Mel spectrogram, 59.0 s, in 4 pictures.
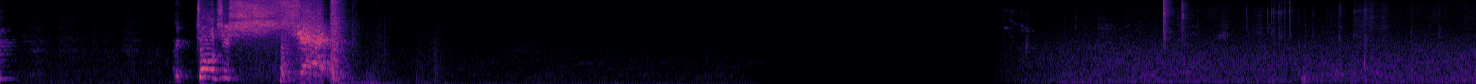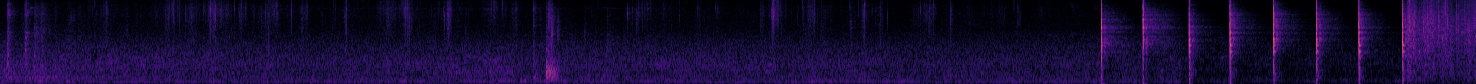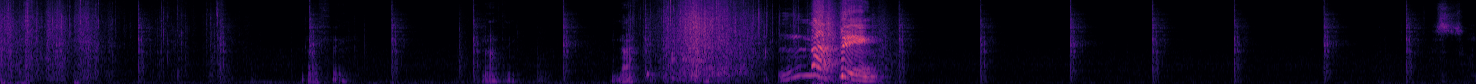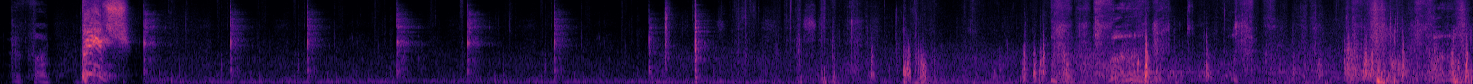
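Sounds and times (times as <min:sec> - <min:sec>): footsteps on a hard surface: 0:15.1 - 0:25.1, 0:45.9 - 0:59.0
newspaper pages rustling: 0:15.4 - 0:20.1, 0:28.8 - 0:32.0, 0:35.9 - 0:38.3, 0:51.0 - 0:59.0
hammer blows: 0:43.6 - 0:59.0.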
